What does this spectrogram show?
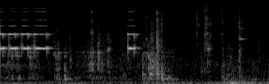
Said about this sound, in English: so how many alarms have we been through uh, four uh, four yeah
